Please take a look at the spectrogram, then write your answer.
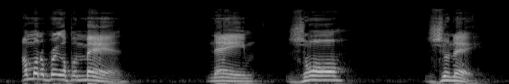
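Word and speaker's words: Genet: of an anglophone pronunciation if you look at it and you try to pronounce it phonetically you would probably pronounce it Jean ganette Jean ganette but the popular pronunciation of this man's name is Jean Jan who is Jean Jan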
